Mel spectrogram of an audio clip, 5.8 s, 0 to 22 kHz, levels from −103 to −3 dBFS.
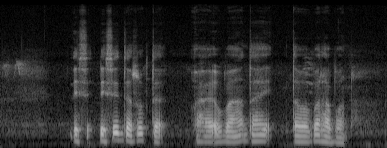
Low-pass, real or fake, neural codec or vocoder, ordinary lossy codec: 19.8 kHz; real; none; none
